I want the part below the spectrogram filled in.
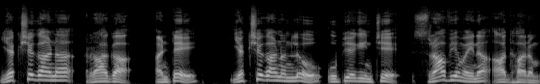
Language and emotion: Telugu, neutral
